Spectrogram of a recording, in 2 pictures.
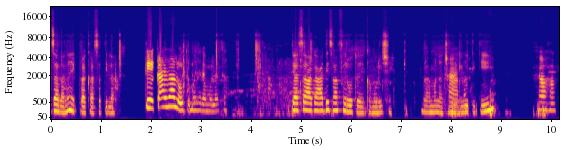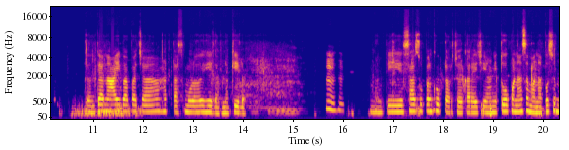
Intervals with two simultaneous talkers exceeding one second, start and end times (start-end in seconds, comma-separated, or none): none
